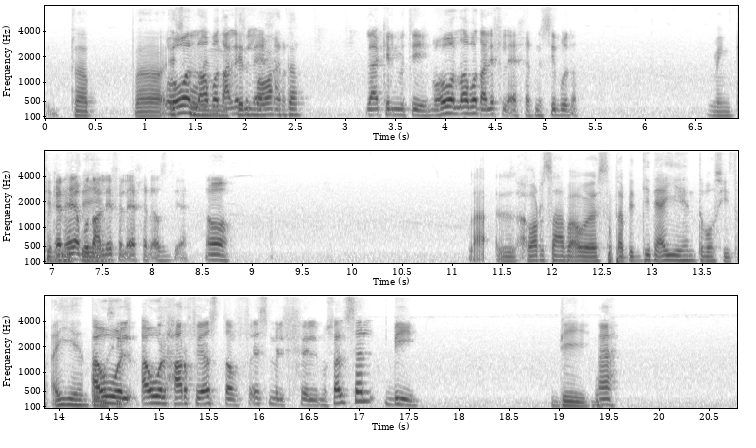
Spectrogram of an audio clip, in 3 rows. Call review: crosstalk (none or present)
present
